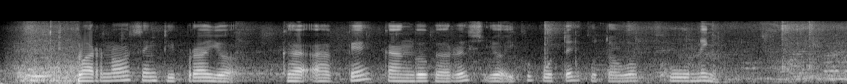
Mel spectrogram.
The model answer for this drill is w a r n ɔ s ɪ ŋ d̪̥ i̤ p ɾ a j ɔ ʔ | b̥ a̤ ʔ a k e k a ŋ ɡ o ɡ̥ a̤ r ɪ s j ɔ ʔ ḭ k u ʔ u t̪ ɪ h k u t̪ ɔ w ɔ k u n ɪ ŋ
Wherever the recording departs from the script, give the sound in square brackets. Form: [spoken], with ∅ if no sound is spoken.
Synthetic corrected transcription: w a r n ɔ s ɪ ŋ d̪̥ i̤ p ɾ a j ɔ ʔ | [ɡ̥] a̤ ʔ a k e k a ŋ ɡ o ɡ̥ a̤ [ɾ] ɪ s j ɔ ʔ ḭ k u [p] u t̪ ɪ h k u t̪ ɔ w ɔ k u n ɪ ŋ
